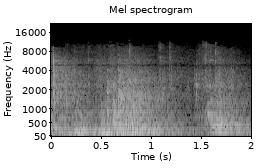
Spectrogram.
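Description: Indistinct voices with shuffling and movement noise, no clear words.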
